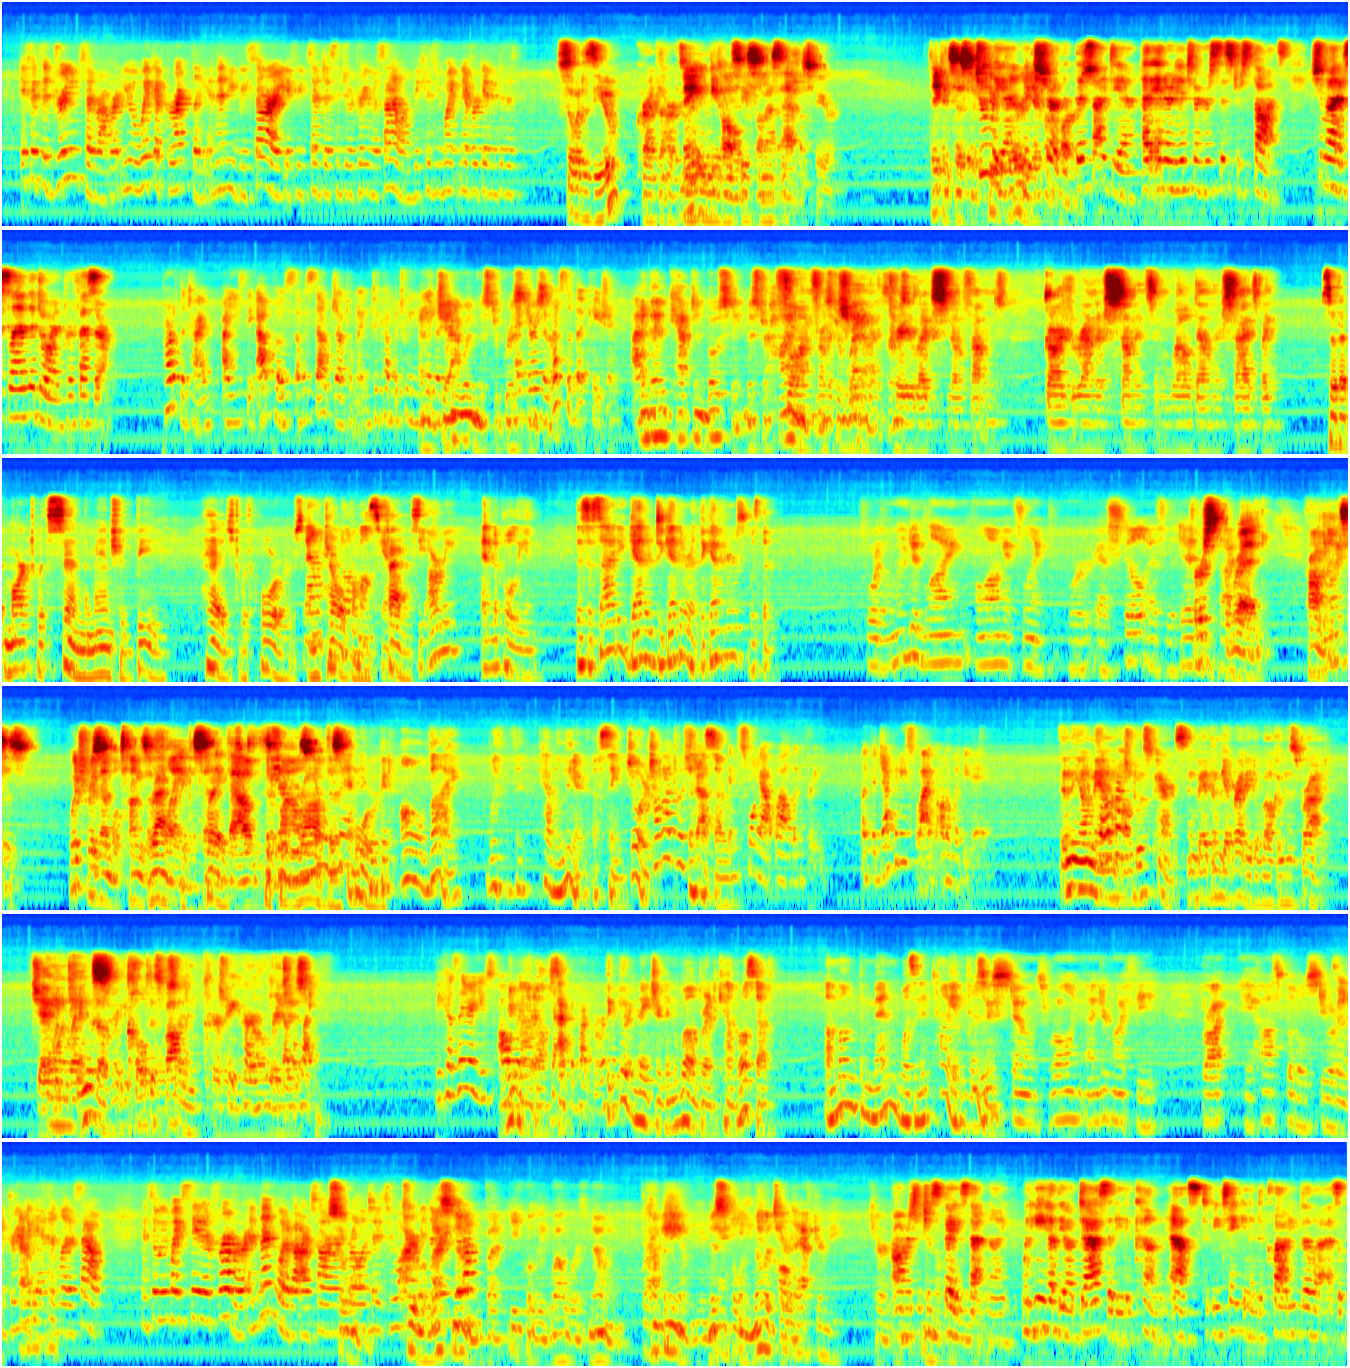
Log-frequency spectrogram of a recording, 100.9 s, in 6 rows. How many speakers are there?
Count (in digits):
10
